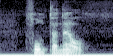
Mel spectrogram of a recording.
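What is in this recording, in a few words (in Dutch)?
"fontanel", Dutch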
